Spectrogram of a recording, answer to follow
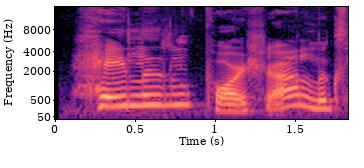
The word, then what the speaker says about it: Porsche: I think rapper Kelly got it absolutely right when he says Portia instead of saying Porche as Porsche. It's actually pronounced as Portia.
